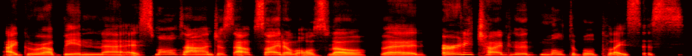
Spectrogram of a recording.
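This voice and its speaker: A middle-aged woman from Iran, raised in Norway, talks through interview questions with a smooth, resonant voice. She sounds lively and thoughtful and lists examples one after another. The recording is dry and close. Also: medium pitch, slow pace, no echo. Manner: lively and reflective, lists things in runs. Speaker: interview guest, tech executive. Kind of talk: casual interview answers.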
